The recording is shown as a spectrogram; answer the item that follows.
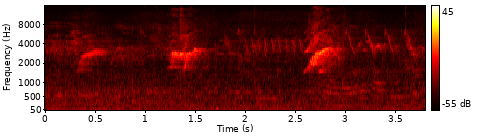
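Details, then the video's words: Lutino cockatiel kept with a family of budgies and lovebirds: three short, bright rising chirps spaced about a second apart, with faint twittering of other small birds in the background. "Lutino cockatiel Chirping Sounds"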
